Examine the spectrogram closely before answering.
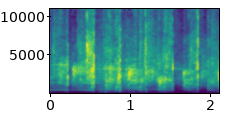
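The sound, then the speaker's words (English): Audience applause at a church gathering, honoring a grandfather in the crowd: dense, steady clapping with a few brief dips in loudness, heard alone. “would y'all give a round of applause?”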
